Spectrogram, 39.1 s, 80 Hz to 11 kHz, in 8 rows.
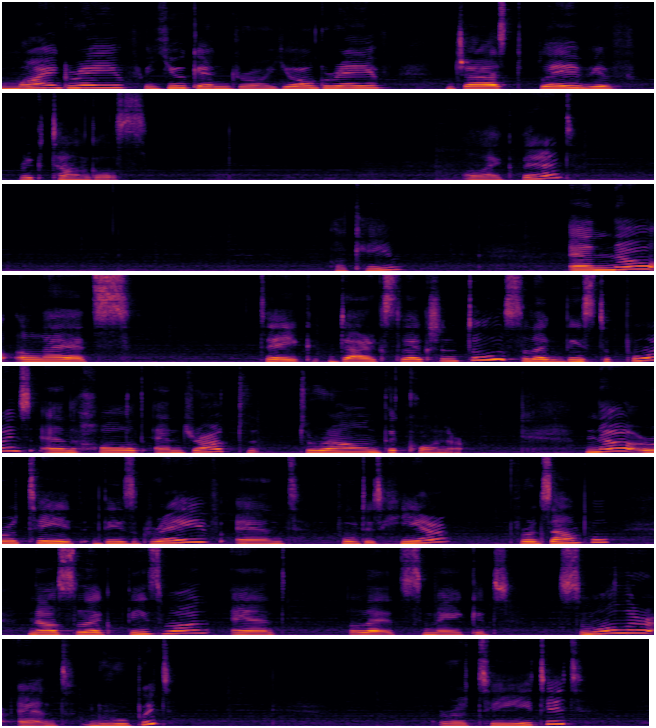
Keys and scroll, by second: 2.8 Down.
